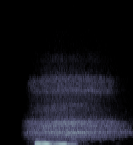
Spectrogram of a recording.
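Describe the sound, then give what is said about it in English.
A deep breath during a guided clearing, healing meditation: one long, soft exhale like a sigh, starting with a brief low voiced hum and then trailing off into airy breath. “And two more. Deep breath in.”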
